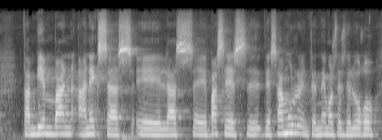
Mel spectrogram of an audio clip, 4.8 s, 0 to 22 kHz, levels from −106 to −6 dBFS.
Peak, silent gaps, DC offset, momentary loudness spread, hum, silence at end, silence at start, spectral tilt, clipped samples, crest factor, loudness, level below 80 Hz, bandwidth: -6 dBFS; none; under 0.1%; 7 LU; none; 0 s; 0 s; -3 dB/octave; under 0.1%; 16 dB; -22 LUFS; -60 dBFS; 16 kHz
